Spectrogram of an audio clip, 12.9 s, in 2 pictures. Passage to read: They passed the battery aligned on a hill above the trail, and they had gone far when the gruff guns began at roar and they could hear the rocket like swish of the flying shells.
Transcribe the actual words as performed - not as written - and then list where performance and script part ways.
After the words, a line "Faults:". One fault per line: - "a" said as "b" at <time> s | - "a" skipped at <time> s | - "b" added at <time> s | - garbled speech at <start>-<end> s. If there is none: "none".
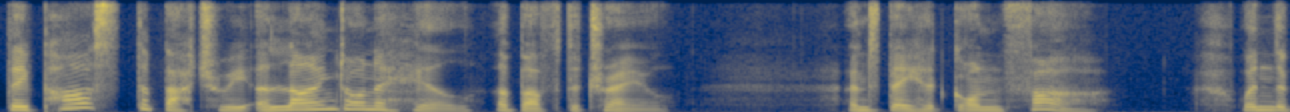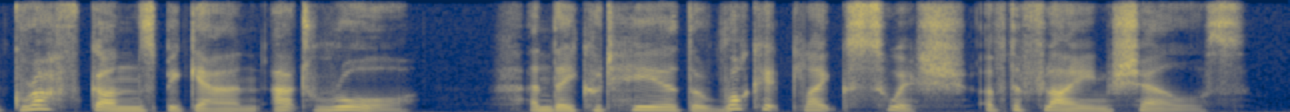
They passed the battery aligned on a hill above the trail, and they had gone far when the gruff guns began at roar and they could hear the rocket like swish of the flying shells.
Faults:
none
